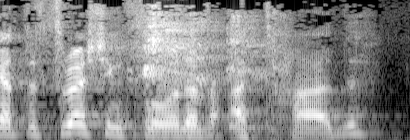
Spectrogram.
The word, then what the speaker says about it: Atad: Then they came to the threshing floor of Atad. Could you say Atad? Atad. No, you can't say it like Atad. Atad. Atad. That's a little better.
